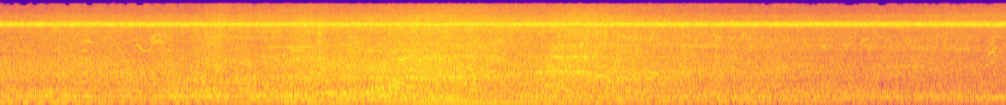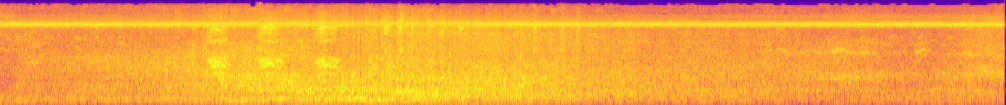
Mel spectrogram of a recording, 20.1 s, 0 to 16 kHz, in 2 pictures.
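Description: Steady rumble of distant vehicles with a low hum, swelling to a peak about 4 s in and again about 14 s in, under a constant high-pitched hiss. Three short, evenly spaced calls sound about 12 s in.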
